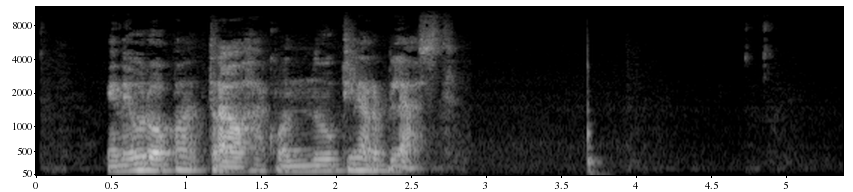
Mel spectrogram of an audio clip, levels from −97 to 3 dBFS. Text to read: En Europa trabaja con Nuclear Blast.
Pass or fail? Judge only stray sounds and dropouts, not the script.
fail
